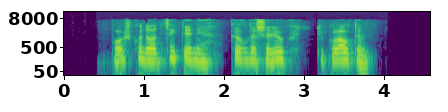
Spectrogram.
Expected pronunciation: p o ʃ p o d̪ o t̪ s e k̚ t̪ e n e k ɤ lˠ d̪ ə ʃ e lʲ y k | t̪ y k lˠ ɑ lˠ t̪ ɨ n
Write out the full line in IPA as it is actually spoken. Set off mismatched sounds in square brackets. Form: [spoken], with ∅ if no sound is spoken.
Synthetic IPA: p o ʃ [k] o d̪ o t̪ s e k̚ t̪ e n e k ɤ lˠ d̪ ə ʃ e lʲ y k | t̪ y k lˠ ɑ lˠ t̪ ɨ n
